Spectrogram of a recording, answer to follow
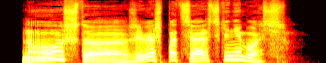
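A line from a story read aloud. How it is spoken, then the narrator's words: Approving grumble. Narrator (Russian): проворчала она, но в голосе слышалось одобрение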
